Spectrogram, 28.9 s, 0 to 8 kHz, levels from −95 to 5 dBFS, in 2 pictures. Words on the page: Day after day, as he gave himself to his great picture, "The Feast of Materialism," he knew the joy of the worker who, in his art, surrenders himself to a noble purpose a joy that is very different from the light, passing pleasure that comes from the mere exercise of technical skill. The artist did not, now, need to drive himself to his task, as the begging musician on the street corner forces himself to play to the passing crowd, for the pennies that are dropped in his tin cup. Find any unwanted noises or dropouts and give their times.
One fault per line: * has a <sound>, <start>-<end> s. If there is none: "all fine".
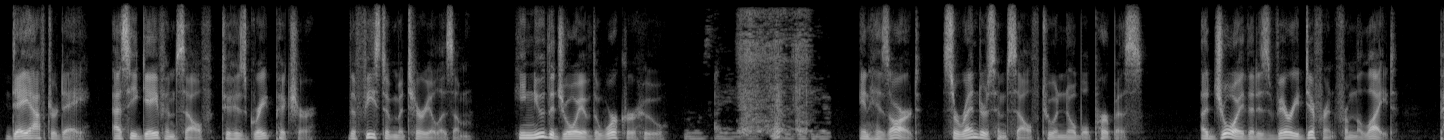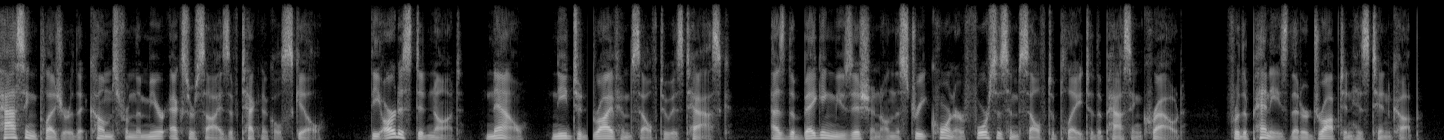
* has a sniff, 6.8-8.3 s
* has a dropout, 20.3-20.4 s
